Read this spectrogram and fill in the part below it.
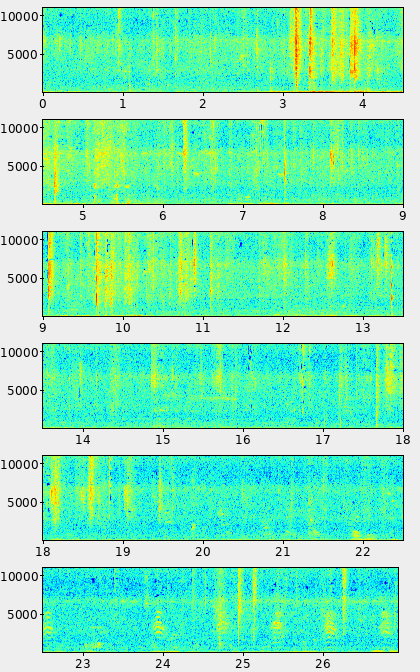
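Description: Leaves rustle and branches creak.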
